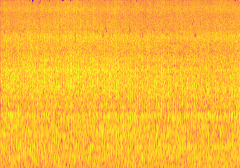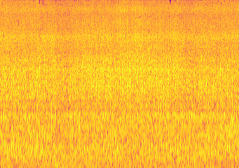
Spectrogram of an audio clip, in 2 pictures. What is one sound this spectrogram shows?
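Wind roars loudly and steadily.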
